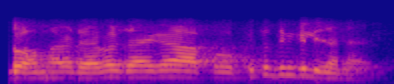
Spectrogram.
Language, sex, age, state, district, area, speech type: Hindi, male, 30-45, Rajasthan, Jodhpur, urban, conversation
